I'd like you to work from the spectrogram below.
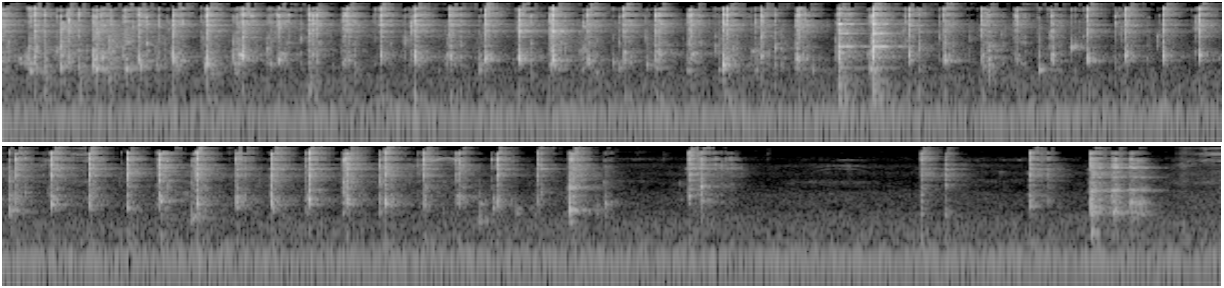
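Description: A utensil clinks rapidly against a bowl while brown sugar and cinnamon are mixed for French toast, a steady run of close, bright taps that thins out and turns sparse near the end.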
